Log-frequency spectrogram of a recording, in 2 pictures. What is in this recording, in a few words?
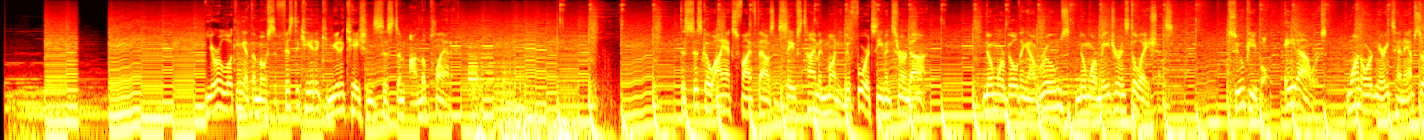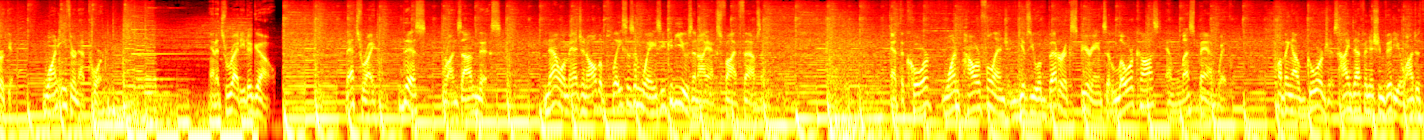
Male 25 35 years Medium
